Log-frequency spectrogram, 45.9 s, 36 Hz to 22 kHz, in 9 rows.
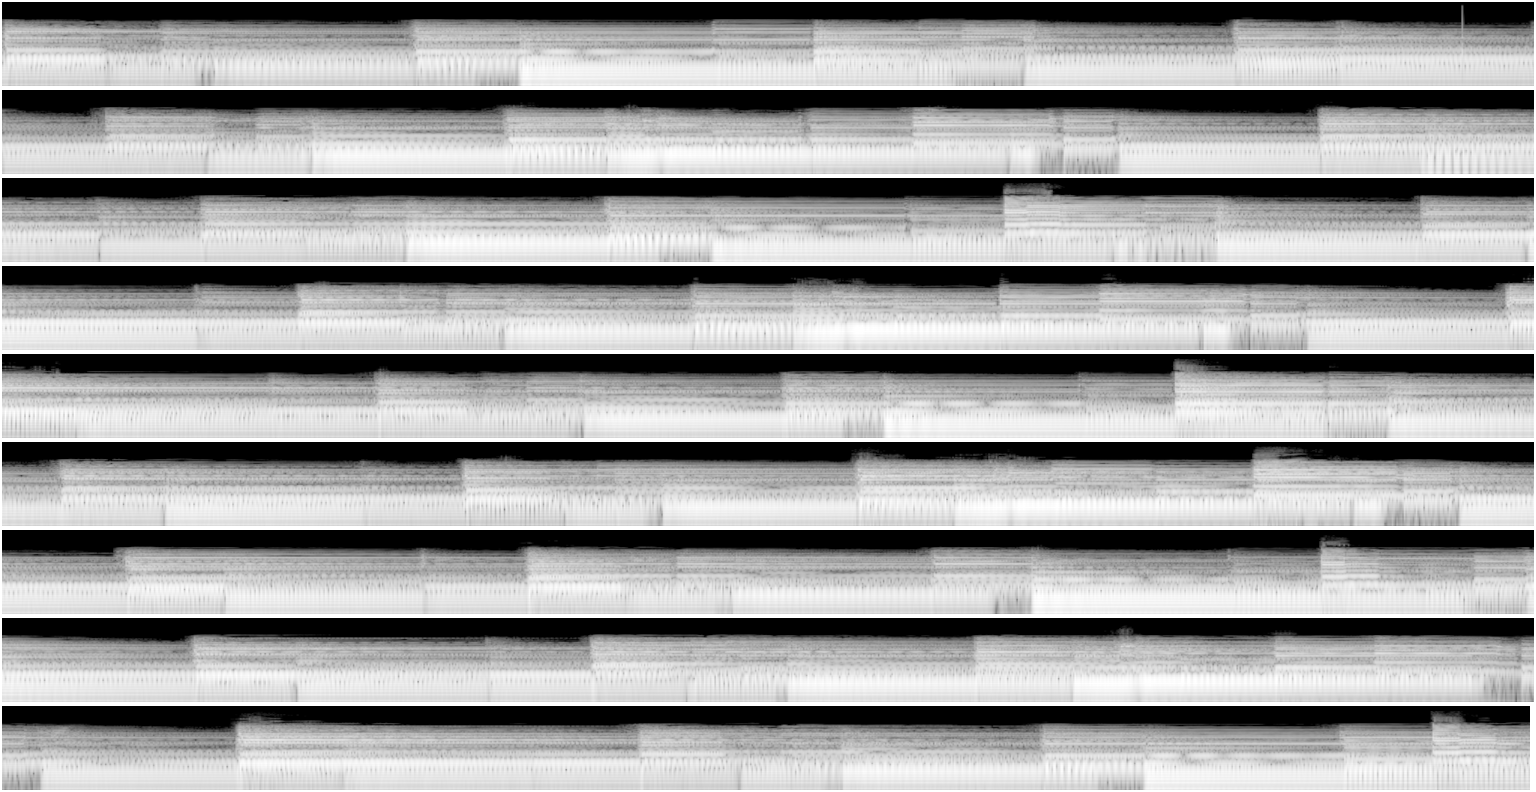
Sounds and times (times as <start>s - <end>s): Guitar: 0.0s - 45.9s.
